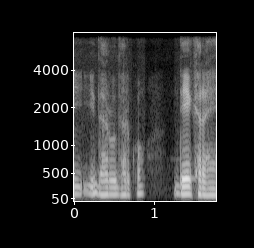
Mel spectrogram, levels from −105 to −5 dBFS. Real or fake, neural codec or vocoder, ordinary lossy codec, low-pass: real; none; none; 7.2 kHz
